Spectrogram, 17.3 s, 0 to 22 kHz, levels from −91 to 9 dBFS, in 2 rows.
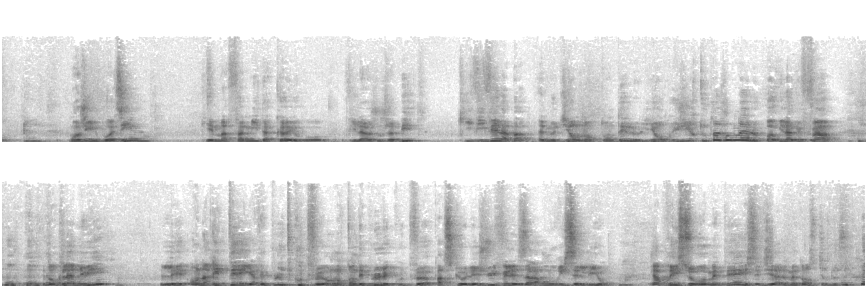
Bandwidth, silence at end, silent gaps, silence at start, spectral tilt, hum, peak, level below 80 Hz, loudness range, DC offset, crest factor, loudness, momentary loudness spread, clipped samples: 16.5 kHz; 0 s; none; 0 s; -4 dB/octave; none; -8 dBFS; -70 dBFS; 4 LU; under 0.1%; 18 dB; -27 LUFS; 9 LU; under 0.1%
